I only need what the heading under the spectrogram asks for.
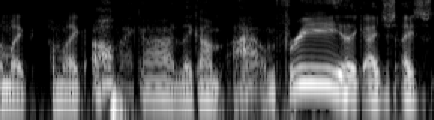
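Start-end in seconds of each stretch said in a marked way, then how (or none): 0.8-2.9 very slow, high, drawn-out cry of release. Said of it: "I literally screamed at the top of my lungs".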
